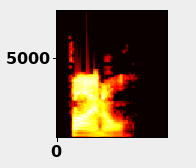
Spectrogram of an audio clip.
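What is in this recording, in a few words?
"final", US English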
